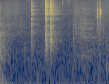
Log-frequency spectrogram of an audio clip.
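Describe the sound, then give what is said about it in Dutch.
Glasses clink together in a toast: a few bright, ringing taps, the loudest pair in quick succession near the middle, followed by a lighter chime, with no talking. “En dan zeg ik meteen klinken”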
